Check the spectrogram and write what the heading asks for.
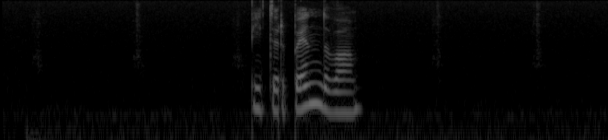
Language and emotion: Russian, neutral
